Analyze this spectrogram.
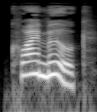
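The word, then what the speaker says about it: Kwai Muk: Kwai mook.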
